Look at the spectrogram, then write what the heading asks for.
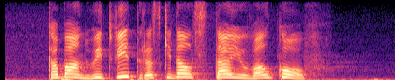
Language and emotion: Russian, positive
